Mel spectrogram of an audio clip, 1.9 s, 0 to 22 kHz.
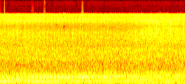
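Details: Motorcycle (Fly 135) after crankshaft and camshaft bearing replacement: strong, even low engine roar held for two seconds with no knocking or bottom-end rumble; the noise is fixed.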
